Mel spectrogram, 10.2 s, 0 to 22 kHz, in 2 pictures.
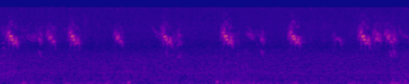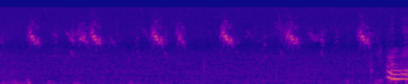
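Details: Double-barred finches filmed on 1 December 2013, giving a steady run of short, high, nasal chirps about every half second, some doubled, over a faint hiss; a lower sliding sound breaks in at the very end.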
